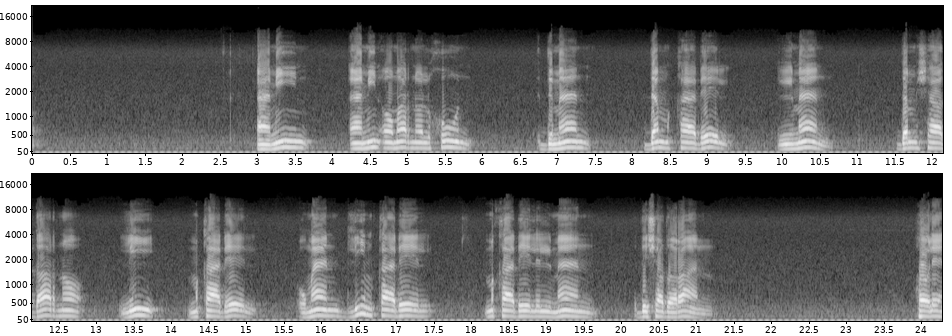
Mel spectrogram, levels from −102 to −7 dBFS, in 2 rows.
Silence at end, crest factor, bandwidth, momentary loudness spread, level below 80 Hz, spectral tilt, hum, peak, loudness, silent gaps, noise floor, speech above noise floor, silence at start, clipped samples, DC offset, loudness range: 0 s; 18 dB; 10.5 kHz; 16 LU; -50 dBFS; -5.5 dB/octave; none; -6 dBFS; -20 LUFS; none; -43 dBFS; 23 dB; 0 s; under 0.1%; 1%; 4 LU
